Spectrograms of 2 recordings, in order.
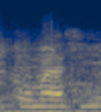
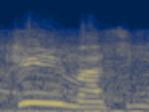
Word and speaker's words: Kumasi: Qu'est-ce que c'est que c'est Kumasi là? C'est Q de Q. Non, c'est Q. Les Anglais prononcent U comme OU, alors on lit.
